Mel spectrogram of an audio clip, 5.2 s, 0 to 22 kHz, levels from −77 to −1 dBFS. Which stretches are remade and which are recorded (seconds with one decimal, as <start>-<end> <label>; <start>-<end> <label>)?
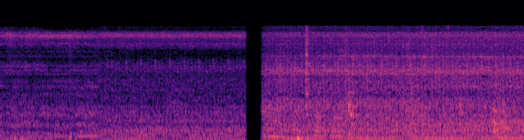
0.0-1.0 remade; 1.0-5.2 recorded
